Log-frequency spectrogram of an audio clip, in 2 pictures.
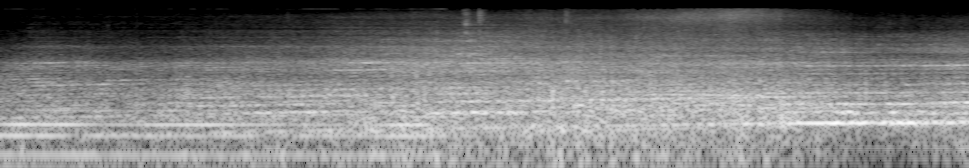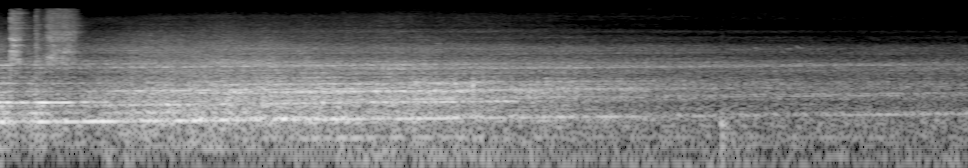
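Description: Electric multiple unit train running past at speed, its motor whine and wheel-on-rail noise growing to a peak about eight to ten seconds in, with a brief sharp high-pitched squeal near the peak, then fading away as it recedes.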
